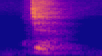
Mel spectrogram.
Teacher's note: To make the sound of the letter D d air is blocked by the tip of the tongue touching the ridge behind the teeth. D is a voiced sound.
